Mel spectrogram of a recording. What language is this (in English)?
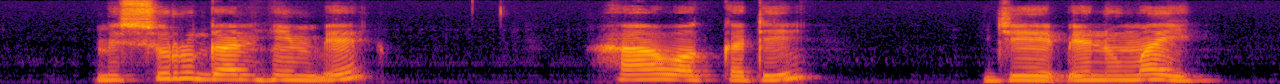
Bagirmi Fulfulde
